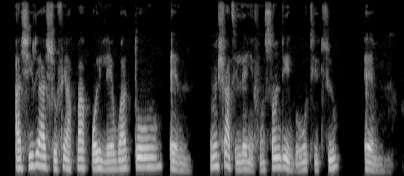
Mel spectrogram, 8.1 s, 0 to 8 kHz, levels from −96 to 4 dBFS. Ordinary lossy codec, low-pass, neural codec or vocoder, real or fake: none; none; none; real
